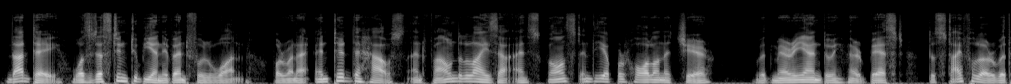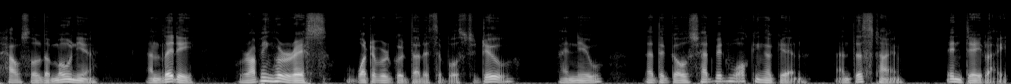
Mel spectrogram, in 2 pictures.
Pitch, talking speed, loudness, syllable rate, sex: 100 Hz, 185 wpm, -21 LUFS, 5.6 syllables/s, male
